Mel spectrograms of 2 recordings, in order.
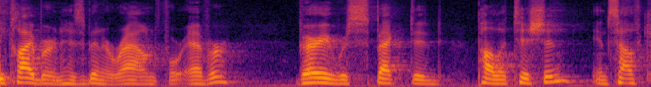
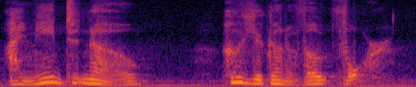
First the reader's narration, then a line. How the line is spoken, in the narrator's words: She whispered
